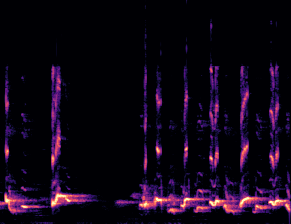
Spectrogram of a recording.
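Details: Sooty-headed bulbul in fighting song, intended to provoke other birds: a pair of bright chirps, a brief lull, then a quick tumbling string of liquid, warbling notes.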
